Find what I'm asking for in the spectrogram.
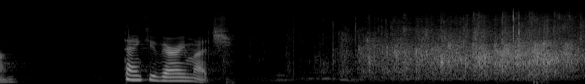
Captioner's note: audience clapping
